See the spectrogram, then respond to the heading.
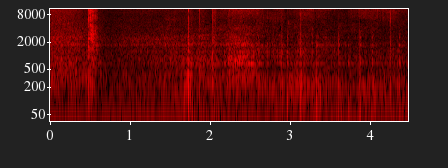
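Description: Long acrylic nail tips scratch and tap on the solid, light wooden surface of a butcher block board. A brief bright hissing burst opens the clip, followed by a steady high scratching hiss. About a dozen sharp, quick taps then stand out over the scratching.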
